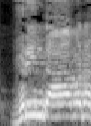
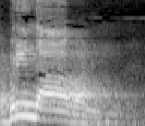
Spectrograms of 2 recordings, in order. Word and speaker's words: Vrindavana: Aí, o que a Bataji perguntou, por que às vezes nós vemos o V pronunciado como B? Isso é a pronúncia bengali. Vrindavana fica Brindavana, tá? Por causa da pronúncia do bengali.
